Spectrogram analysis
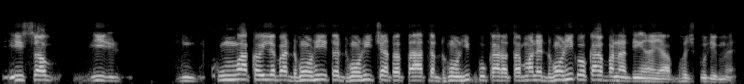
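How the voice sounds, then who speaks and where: A man's voice: high voice, measured pace, fairly bright tone, no room sound. A man from Bihar with a Bhojpuri accent, arguing and scolding as a reporter in a confrontational phone interview. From Buxar, Bihar, India. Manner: argumentative, scolding. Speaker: news reporter. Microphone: phone call. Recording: dull, dry recorded phone call.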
